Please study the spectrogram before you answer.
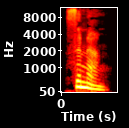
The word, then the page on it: senang: Indonesian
